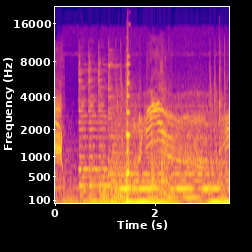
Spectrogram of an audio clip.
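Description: A cat meows in the Dragon's Lair video game with a drawn-out, rising and falling cry over background game music, marked by a sharp click partway through.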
